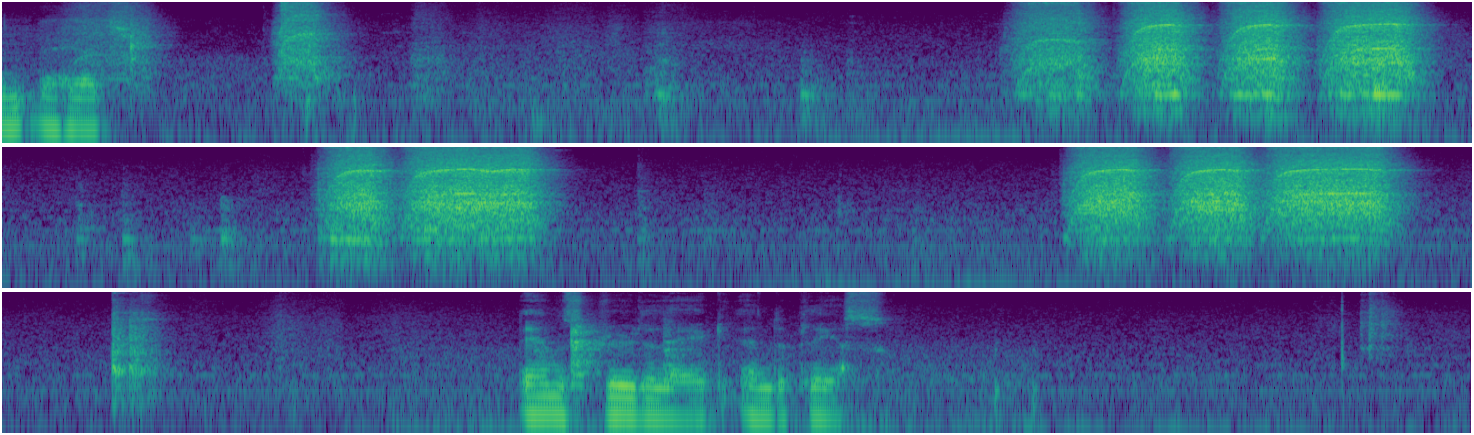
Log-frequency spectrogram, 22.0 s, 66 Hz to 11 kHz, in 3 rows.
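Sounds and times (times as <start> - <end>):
power drill whine: 1.4 - 1.8, 5.0 - 7.2, 8.9 - 10.2, 12.7 - 14.5.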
